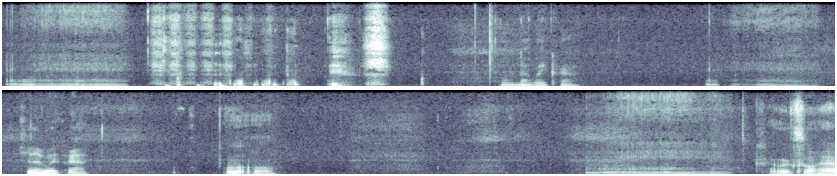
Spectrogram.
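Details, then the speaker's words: Female dog sleeping soundly beside her owner; intermittent low rumbling snores with pauses between breaths in a quiet room. "Are you snoring, bro? Oh my god. Not me."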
